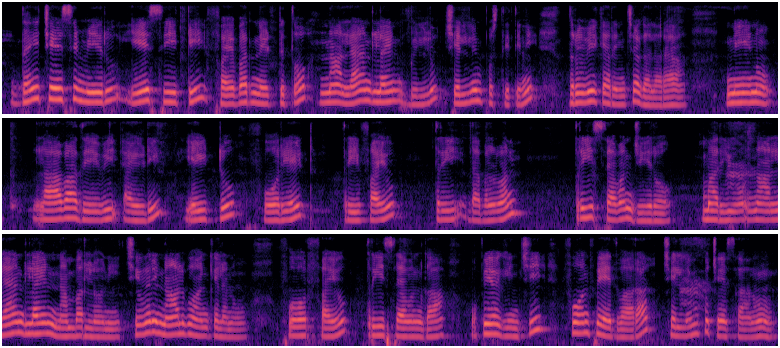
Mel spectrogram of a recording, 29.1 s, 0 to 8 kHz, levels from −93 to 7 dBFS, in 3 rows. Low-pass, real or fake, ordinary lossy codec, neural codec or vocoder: 7.2 kHz; fake; none; codec, 16 kHz, 8 kbps, FreqCodec, smaller model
